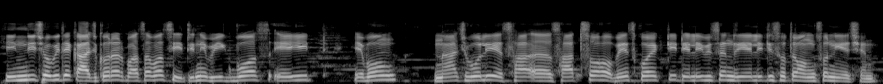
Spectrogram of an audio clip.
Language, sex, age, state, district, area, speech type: Bengali, male, 45-60, West Bengal, Jhargram, rural, read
